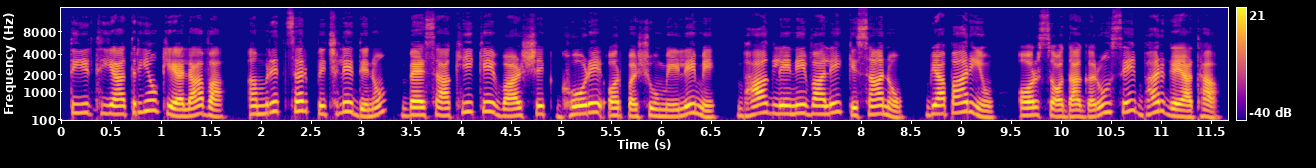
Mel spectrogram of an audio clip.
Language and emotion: Hindi, neutral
